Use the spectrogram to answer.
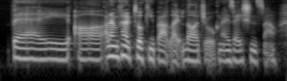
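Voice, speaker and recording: The voice has a dark, mellow tone and a southern English accent. The recording is very clean, with a silent background. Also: woman. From England, Bedford. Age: 30s. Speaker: curator and writer. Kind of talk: casual interview.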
